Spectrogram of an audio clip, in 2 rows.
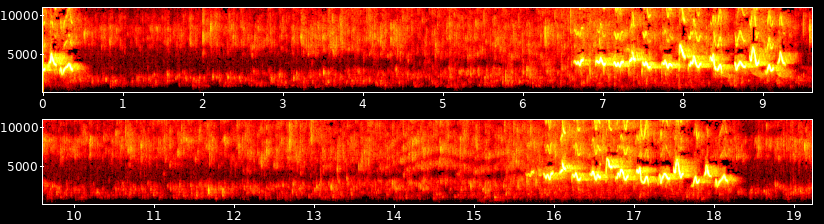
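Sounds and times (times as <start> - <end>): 
ultramarine grosbeak song: 0.0 - 0.5, 6.6 - 9.4, 15.6 - 18.3.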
